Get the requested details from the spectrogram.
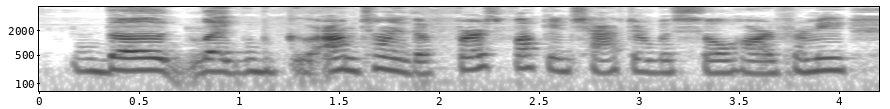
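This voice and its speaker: A woman speaks in an animated tone. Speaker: book vlogger. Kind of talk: casual rant. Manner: fast.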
